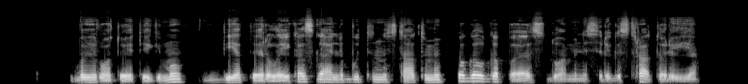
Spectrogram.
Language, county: Lithuanian, Klaipėda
